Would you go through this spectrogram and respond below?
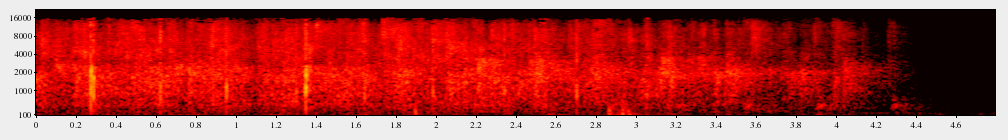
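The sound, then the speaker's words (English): A room full of people applauding steadily to welcome a speaker, dense overlapping claps at moderate loudness with a couple of sharper claps standing out, tapering off at the end. “Please join me in welcoming”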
